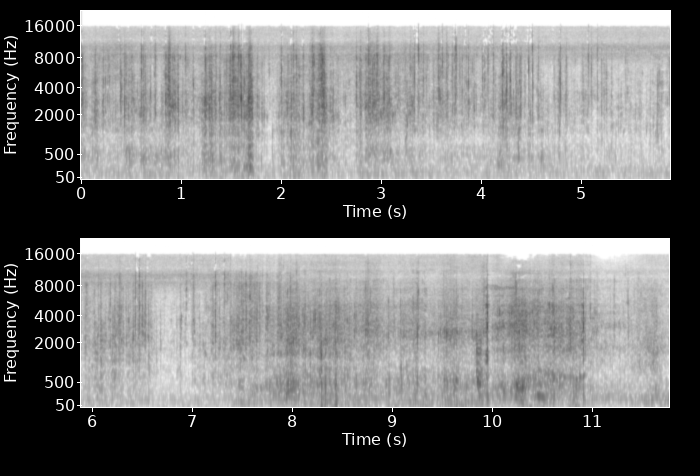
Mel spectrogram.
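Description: Water splashing and pattering as a plastic bag of golden shiners is tipped out into the shallow edge of a pond, with the bag crinkling. It gets louder about eight seconds in.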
